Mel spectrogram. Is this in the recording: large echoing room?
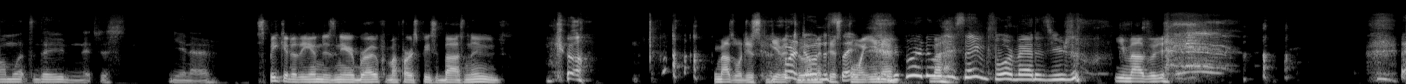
no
